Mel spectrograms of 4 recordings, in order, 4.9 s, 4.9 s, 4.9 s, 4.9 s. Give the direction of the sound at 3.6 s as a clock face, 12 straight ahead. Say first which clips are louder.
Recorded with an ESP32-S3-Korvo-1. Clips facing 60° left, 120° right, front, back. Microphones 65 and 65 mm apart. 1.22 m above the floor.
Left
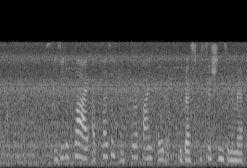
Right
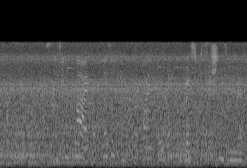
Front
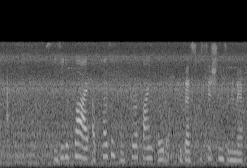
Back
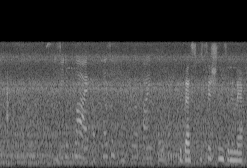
Left 10 dB, back 1 dB; 9 o'clock.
